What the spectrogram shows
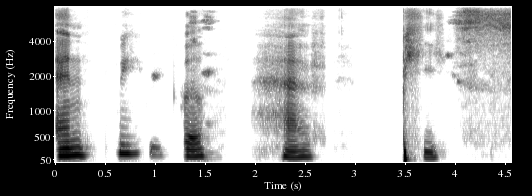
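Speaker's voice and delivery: soft, calm, soothing, very slow and drawn out. Imitating how Palpatine calms down on a line: soft calm Palpatine voice. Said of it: "calms down and gets so, like, soft".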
